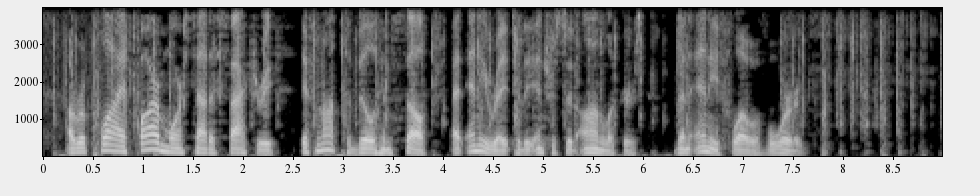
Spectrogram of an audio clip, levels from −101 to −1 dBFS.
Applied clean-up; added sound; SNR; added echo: classical method Wiener filter.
